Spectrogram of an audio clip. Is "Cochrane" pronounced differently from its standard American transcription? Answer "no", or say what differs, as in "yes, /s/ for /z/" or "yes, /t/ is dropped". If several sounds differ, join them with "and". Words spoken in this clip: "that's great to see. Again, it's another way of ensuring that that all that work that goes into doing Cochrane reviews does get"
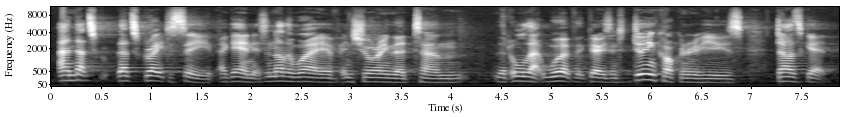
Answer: yes, /ɹ/ is dropped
